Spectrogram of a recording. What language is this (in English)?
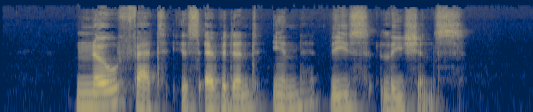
English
